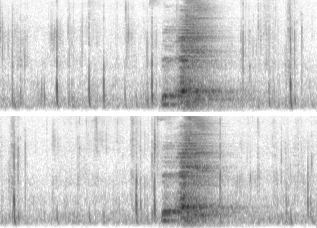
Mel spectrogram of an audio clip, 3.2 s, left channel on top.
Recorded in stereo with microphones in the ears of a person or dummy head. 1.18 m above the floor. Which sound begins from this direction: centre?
A sneeze, at 1.6 s.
